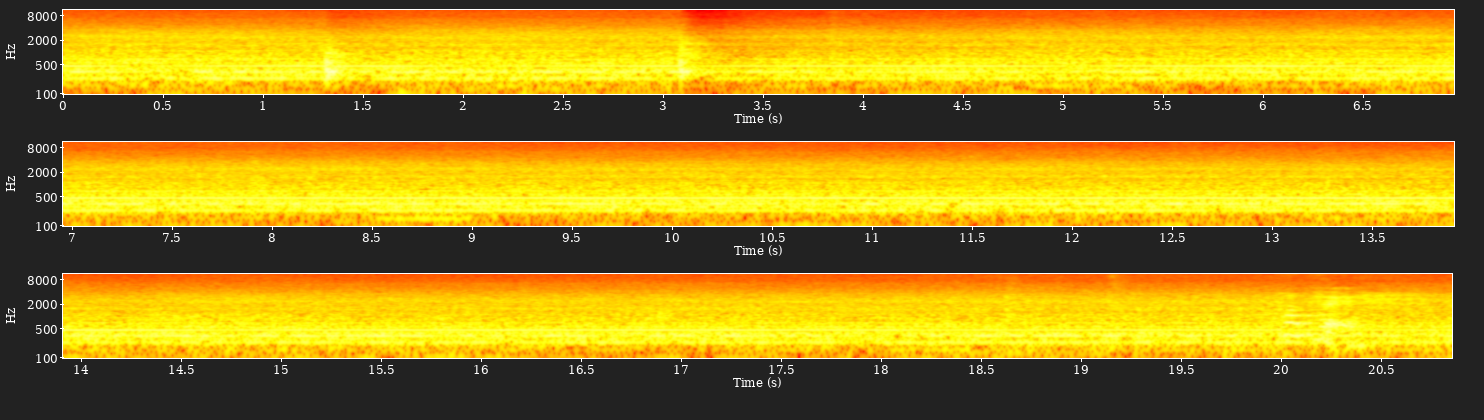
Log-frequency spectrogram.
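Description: Standing hooded hair dryer's blower running with a steady hum and hiss. Two short knocks about one and three seconds in as the hood and stand are adjusted.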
